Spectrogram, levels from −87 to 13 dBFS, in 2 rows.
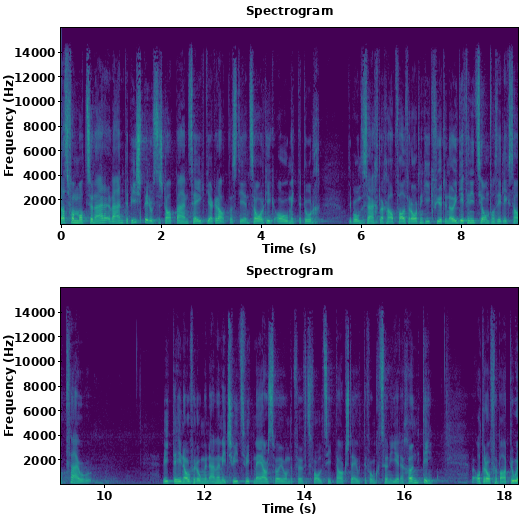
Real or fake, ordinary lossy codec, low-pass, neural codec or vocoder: real; none; 14.4 kHz; none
